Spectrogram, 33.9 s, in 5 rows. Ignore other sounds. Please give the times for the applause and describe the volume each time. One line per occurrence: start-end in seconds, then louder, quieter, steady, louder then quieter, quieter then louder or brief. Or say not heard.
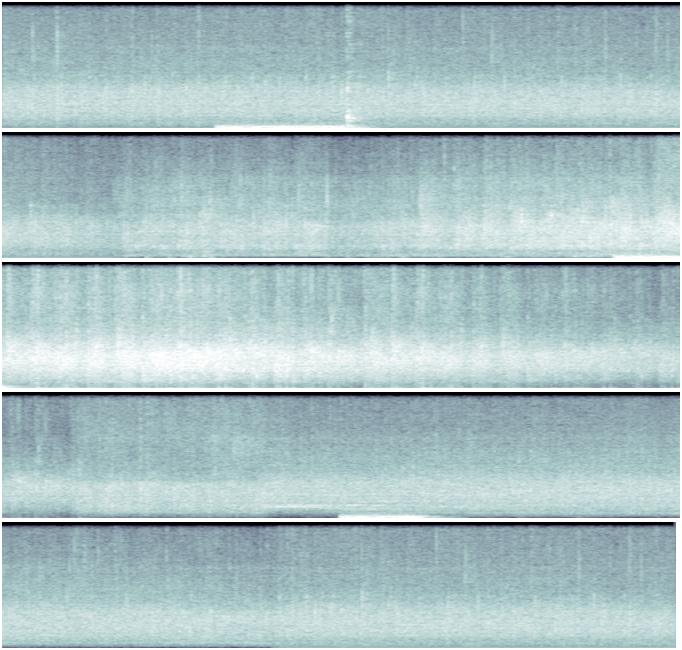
0.0-33.8 louder then quieter.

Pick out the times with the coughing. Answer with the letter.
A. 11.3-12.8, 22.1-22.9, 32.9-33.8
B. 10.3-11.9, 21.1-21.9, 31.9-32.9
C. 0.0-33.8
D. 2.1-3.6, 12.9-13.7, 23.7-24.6
D.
